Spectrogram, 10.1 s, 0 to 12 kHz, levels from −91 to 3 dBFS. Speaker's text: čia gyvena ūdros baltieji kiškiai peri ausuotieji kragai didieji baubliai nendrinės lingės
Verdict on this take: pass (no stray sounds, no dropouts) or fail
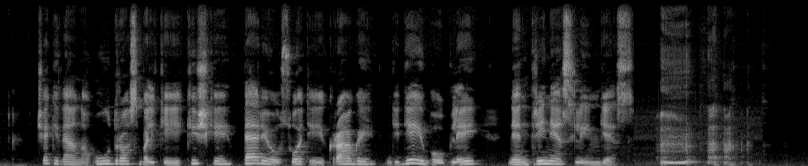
fail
